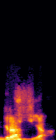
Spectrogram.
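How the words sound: The final s sound is dropped. "here sometimes I say gracia"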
